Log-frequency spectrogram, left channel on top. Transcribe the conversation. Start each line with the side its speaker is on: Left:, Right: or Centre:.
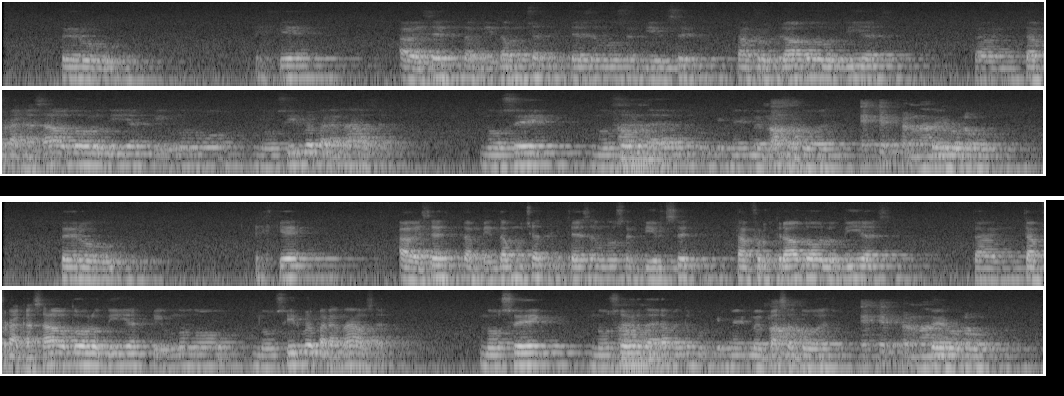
Right: Pero es que a veces también da mucha tristeza uno sentirse tan frustrado todos los días, tan, tan fracasado todos los días, que uno no, no sirve para nada. O sea, no sé, no
Left: No,
Right: sé verdaderamente
Left: no,
Right: por qué me me
Left: no,
Right: pasa
Left: no.
Right: todo eso
Left: Es que, Fernando,
Right: pero
Left: lo,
